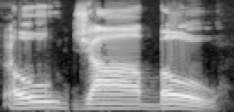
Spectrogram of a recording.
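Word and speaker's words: Ojabo: a comment and i proved my point it's oh jabo is how you say it oh like the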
